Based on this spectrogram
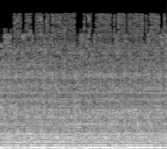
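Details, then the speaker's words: Hyundai Tucson after fixing a belt-area noise that was wrongly blamed on the power steering pump, wheel held at full lock; steady, even idle hum with no squeal or chirp; belt and pump running quietly, problem resolved. "Beleza o outro lado também vocês V que foi resolvido pessoal"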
